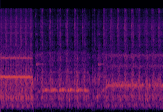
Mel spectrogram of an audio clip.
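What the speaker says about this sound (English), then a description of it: "we're just gonna top stitch all the way down here." Sewing machine top stitching down the fly of high-waisted wide-leg trousers, a steady close whirring run with a slight shift in pitch and speed partway through, no talk.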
